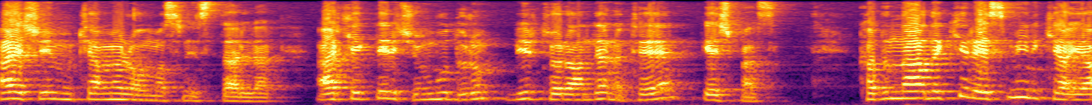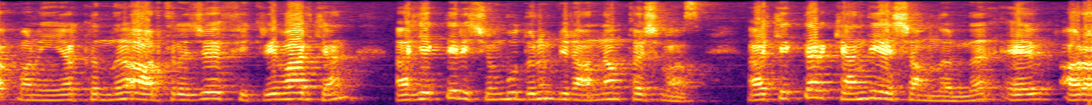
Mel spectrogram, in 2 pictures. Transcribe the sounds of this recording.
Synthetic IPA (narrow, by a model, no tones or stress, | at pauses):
hæɾʃe̞jimycʰɛmːælʲo̞lˠmasɯnɯist̪ʰæɾlʲæ̰ɾ̥ | æɾcʰɛclʲæɾit͡ʃʰinbud̪uɾumbiɾt̪ʰø̞ɾænd̪ænø̞t̪ʰe̞jɛɟ̥ɛt͡ʃmæ̰z̥ | kʰad̪ɯnlˠaɾd̪acʰiɾɛsmiːnicʰaːjɛjap̚manɯnjakʰɯnlˠɯɯaɾt̪ʰɯɾad͡ʒaficɾivaɾcʰæn | æɾcʰɛclʲæɾit͡ʃʰinbud̪uɾumbiɾand̪amt̪ʰaʃɯma̰z̥ | æɾcʰɛclʲæɾcʰɛnd̪ijaʃamlˠaɾɯnɯɛvaɾ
